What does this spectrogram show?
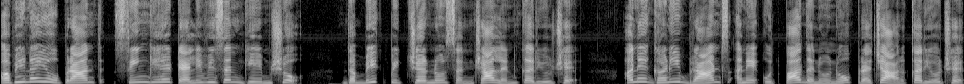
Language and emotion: Gujarati, neutral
